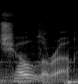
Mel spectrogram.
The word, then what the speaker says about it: cholera: No, Hey, that's pronounced cholera.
